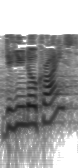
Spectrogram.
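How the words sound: It is said with a questioning tune. The speaker is asking for information. "If it's a question mark"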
